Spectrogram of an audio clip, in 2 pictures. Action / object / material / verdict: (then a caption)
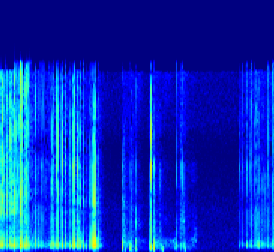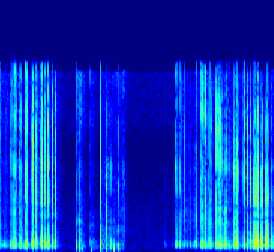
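scrape / plastic half-pearl sticker sheet / plastic / none. Fingertips rub and scratch across the beads of a plastic faux half-pearl sticker sheet, making dense, bright scratchy rustling. The rustling comes in bursts with short sharp clicks between them and brief silent gaps.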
